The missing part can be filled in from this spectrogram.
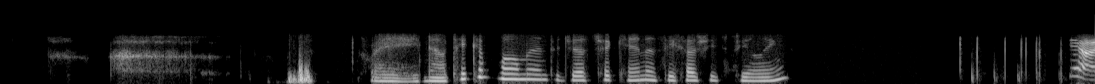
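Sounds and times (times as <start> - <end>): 
person taking a raspy slightly wheezy deep breath: 0.5 - 2.2
speech: 3.7 - 7.9.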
